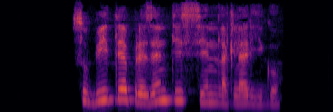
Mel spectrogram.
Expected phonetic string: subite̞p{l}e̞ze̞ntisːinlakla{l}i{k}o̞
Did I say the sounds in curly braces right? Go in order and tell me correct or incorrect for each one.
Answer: incorrect: ɾ, incorrect: ɾ, incorrect: ɡ

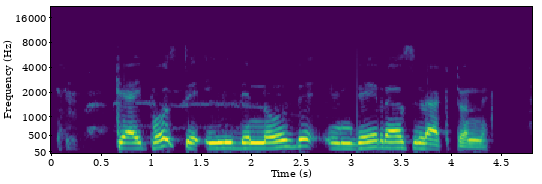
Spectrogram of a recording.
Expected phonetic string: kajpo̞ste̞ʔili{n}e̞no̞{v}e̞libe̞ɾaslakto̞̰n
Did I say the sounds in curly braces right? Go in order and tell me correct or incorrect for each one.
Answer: incorrect: d, correct

